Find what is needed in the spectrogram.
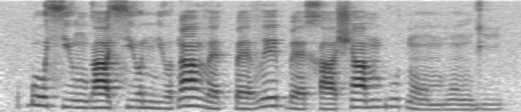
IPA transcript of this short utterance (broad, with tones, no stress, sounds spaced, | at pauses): ɓ o˥ sʲ ɤ˧ ŋ ɡ a˧ sʲ ɤ˧ nʲ ɤ˩ ɗ ã˥ v ɛ˩ k͡p ɛ˩ v e˥ ɓ ɛ˩ x a˩ ʃ ã˥ m b u˥ ɗ õ˩ m b õ˩ ŋ ɡ i˩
